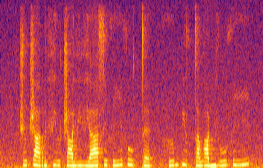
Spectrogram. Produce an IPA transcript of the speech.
t͡ʃ ɯ t͡ʃ aː r fʲ ɯː t͡ʃ ɑː vʲ u vʲ aː s i θ iː θ uː tː ɛ | h ɯː b pʲ ɯː tː a w ɑː bʲ uː θ iː

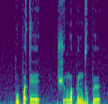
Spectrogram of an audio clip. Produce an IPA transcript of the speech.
p u˦ p ɐ˧ t e˧ | ʃ ʏ˨ ŋ ɐ˦ p ʏ˦ n d u˦ p ʏ˦˨

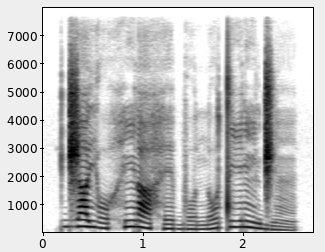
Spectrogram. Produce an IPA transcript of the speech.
d͡ʒ a˧ j o˨ h ĩ˧ ɾ a˨ h e˨ b o˨ n o˨˦ t i˦ ɾ ĩ˧ d͡ʒ ɛ̃˨

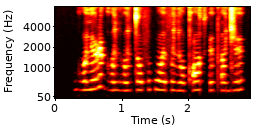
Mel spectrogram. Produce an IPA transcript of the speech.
ɡʱ o lʲ u ɭ ə ɡʱ ɔ ʎ ɦ o ʎ t o f u p w o ɪ̯ f ə ʎ o kʼ ɔ t͡sʼ y pʼ ə ʊ̯ d͡ʑ y

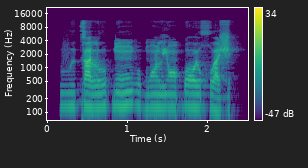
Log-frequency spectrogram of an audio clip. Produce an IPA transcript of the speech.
β ɨ ɡ a l ʊ ɓ ũ β ʊ b ɔ̃ l j ɔ̃ ɓ ɔ y̯ χʷ a ʒ

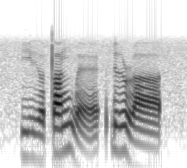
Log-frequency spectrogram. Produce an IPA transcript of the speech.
j i˨˩ ə̯ t̪ a˧˥ ŋ w ɛ˨˩˨ | ɗ ɨ˧˥ ɹ aː˨˩ t̚

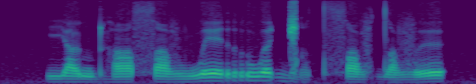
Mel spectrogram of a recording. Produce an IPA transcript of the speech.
j a˩ ɳ ɖʱ a˩ sˤ e˩ v w e˥ r w ə˥ ɡ͡ǁ i˩ tˤ sˤ i˩ v dˤ ɘ˩ v ɘ˥

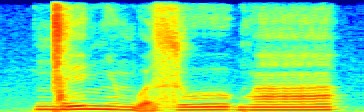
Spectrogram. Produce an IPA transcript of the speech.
ŋ͡ǀ e ŋ ĩ ŋʷ a̰ z ʊː ɡʷ ã

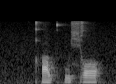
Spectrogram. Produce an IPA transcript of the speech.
qʰ ɐ kʷʰ ɐ ɕ ɔ

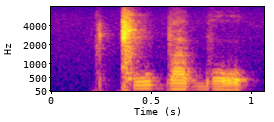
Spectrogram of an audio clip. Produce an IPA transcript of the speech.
ǀ u b a b o

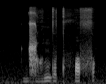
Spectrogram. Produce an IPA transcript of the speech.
ɖ͡ʐ ɔ̤ n d ə tˤ θ ɪ sˤ

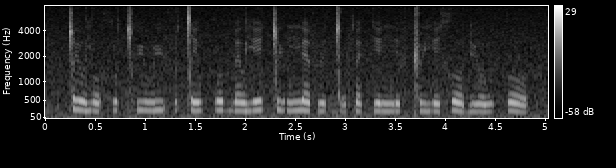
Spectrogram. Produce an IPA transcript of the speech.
ǀ ʏ ʊ̯ j o x ʊ ǀʰ y w y f ʊ ǀ e w k o b ɛ ʊ̯ j e ǀ y ʊ̯ ŋ ɛ f ʏ ɡ͡ǀ ʊ f ɾ ɛ k e ŋ e f ǁ y j e x o ɗ y ʊ̯ w ʊ k o

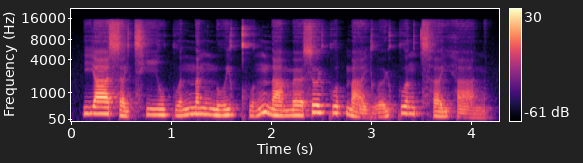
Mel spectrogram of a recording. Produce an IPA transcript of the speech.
j aː˧ s ɐ˨˩ j t͡sʰ iː˨ w kʷ ɐ˨˧ n n̪ ɐ˧ ŋ n̪ uː˨˧ j kʷʰ ɐ˨˥ ŋ n̪ aː˨ m œː˨ s ɵ˥ ɥ kʷ ɐ˥ p̚ m aː˨˩ j w ɵ˨˥ ɥ kʷ ɐ˧ ŋ t͡sʰ ɐ˨ j h aː˨˩ ŋ

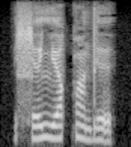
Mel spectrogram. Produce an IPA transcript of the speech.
ɬ ɪ lʲ ɨ q õ d ɪ

